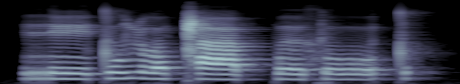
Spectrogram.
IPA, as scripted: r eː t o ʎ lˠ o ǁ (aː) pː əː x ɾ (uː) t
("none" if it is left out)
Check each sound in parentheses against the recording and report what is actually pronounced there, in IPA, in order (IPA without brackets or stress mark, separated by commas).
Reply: aː, oː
